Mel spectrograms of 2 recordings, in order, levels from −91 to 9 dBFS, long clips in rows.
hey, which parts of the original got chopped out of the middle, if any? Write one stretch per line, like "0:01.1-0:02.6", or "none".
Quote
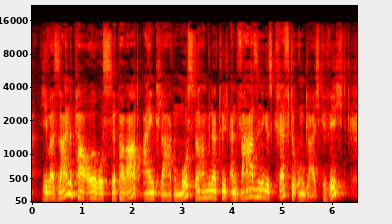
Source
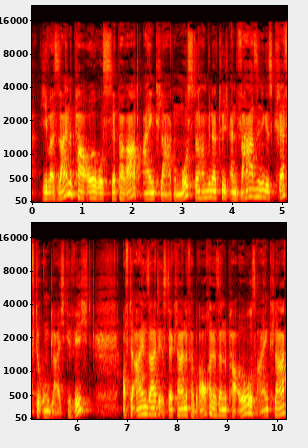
none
